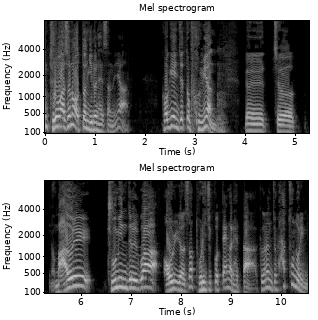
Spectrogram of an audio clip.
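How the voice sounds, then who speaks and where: A man with a fairly high pitch and lively intonation at a moderate pace, on a very clean recording with a silent background. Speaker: former lawmaker, political commentator. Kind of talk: political talk-show discussion. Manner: hesitant, many filler sounds.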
